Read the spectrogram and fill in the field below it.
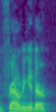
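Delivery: usual speaking voice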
